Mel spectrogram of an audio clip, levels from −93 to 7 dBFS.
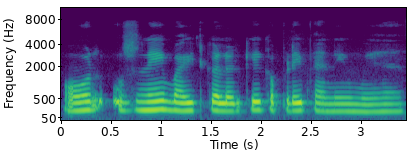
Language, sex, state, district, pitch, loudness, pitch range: Hindi, female, Haryana, Charkhi Dadri, 195 Hz, -15 LUFS, 180-210 Hz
